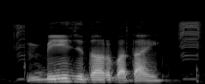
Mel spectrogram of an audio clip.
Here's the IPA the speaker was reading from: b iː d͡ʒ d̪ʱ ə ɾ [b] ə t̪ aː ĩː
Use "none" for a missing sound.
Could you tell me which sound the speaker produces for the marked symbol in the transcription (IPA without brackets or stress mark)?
b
